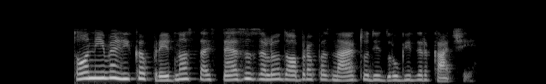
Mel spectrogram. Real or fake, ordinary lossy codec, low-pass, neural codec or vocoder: fake; Opus, 64 kbps; 5.4 kHz; codec, 16 kHz, 1 kbps, X-Codec, HuBERT features, trained on LibriSpeech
